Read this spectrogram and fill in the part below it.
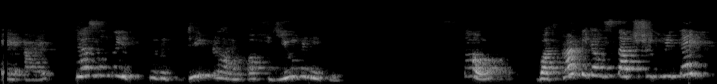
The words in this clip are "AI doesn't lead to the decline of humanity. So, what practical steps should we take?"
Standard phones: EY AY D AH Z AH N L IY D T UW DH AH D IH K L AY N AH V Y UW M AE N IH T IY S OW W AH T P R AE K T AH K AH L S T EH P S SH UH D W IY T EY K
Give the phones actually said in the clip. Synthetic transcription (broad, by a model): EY AY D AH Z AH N L IY D T UW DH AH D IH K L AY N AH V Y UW M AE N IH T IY S OW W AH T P R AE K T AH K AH N S T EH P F SH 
